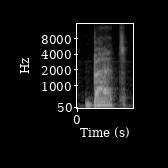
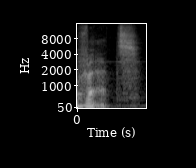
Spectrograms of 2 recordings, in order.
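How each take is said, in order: First: It begins with a b sound. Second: It begins with a v sound. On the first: The letter has the dot inside it. "sometimes a b sound" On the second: The letter has no dot inside it. "sometimes a v sound"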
